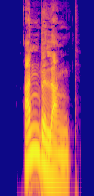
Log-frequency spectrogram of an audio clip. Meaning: past participle of anbelangen
- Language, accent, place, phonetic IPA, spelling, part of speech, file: German, Germany, Berlin, [ˈanbəˌlaŋt], anbelangt, verb, De-anbelangt.ogg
